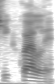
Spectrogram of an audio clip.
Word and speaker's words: SQL: ya jadi sampai sekarang namanya Tetap SQL Tapi bacanya tetap sequel ya Meskipun ditulis SQL jadi itu sejarahan dari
